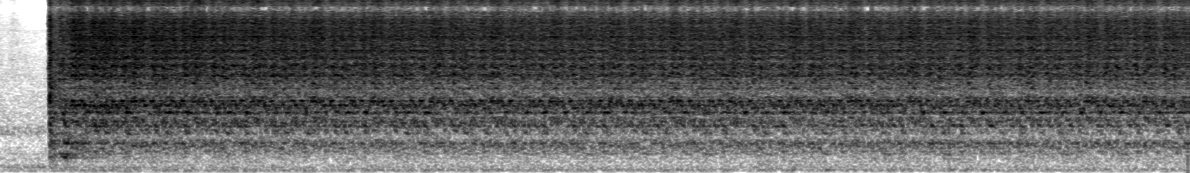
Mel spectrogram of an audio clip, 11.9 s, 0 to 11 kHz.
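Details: 1987 Ford Bronco II, abandoned 15 years, fuel tank just dropped; fuel pump audible, starter churns steadily over ten seconds with no firing, crank no start.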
